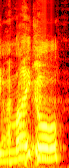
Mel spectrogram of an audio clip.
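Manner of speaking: high, strange put-on voice calling the name; as a pushy wedding photographer, sing out the name; odd photographer voice. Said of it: "I don't know why he sounds like that".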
